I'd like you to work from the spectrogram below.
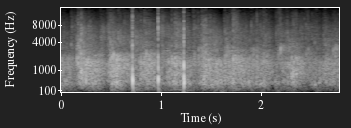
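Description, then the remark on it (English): A First Baptist church crowd applauds the worship team after worship, a dense wash of many hands clapping steadily, with a few sharp, louder individual claps standing out near the start. “Hey, let's give a round of applause to our worship team.”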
